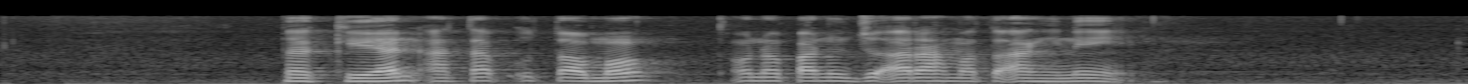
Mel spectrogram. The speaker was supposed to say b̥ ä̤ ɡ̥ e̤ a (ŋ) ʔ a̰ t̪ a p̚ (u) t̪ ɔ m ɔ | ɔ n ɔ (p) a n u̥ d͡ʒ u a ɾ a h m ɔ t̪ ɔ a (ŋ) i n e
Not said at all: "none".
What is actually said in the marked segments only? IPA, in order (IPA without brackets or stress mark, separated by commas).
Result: n, u, p, ŋ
